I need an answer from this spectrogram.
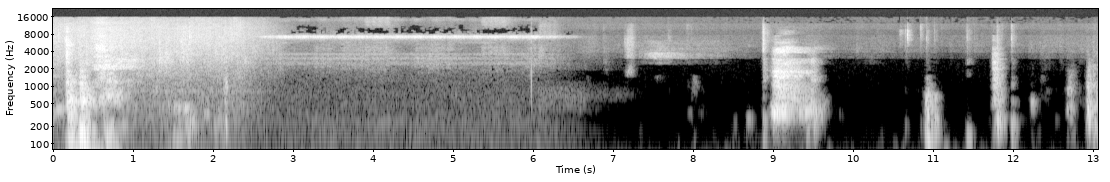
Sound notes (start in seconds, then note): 0.5 Oscar sighing; 2.1 crickets chirping; 8.9 Kate sighing; 9.0 keyboard clicking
